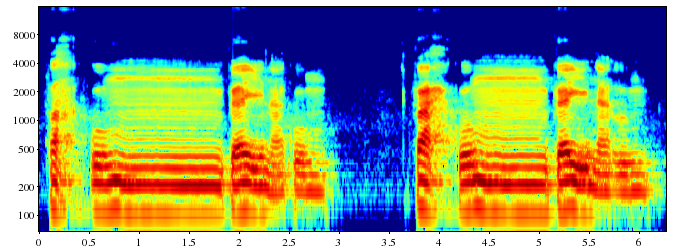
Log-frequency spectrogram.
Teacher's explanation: satu Ikhfa Syafawi yaitu apabila mim mati bertemu dengan ba maka cara membacanya harus dibunyikan samar-samar di bibir dan didengungkan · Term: Ifa syafawi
